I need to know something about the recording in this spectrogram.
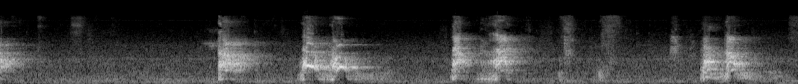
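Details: Lhasa Apso dog barking while facing off against a shark: sharp, hoarse barks in loose pairs at about 2, 3, 5 and 7 seconds, separated by quiet gaps with a low background hum.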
